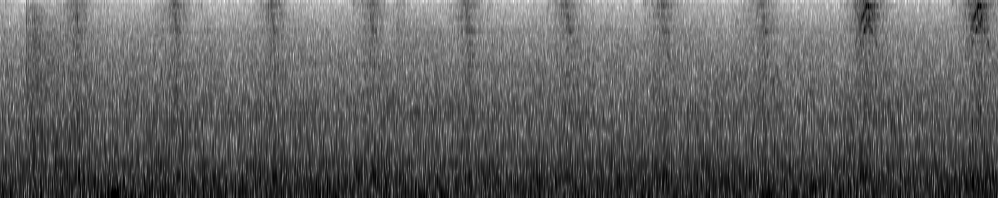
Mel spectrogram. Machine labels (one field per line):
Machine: slide rail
